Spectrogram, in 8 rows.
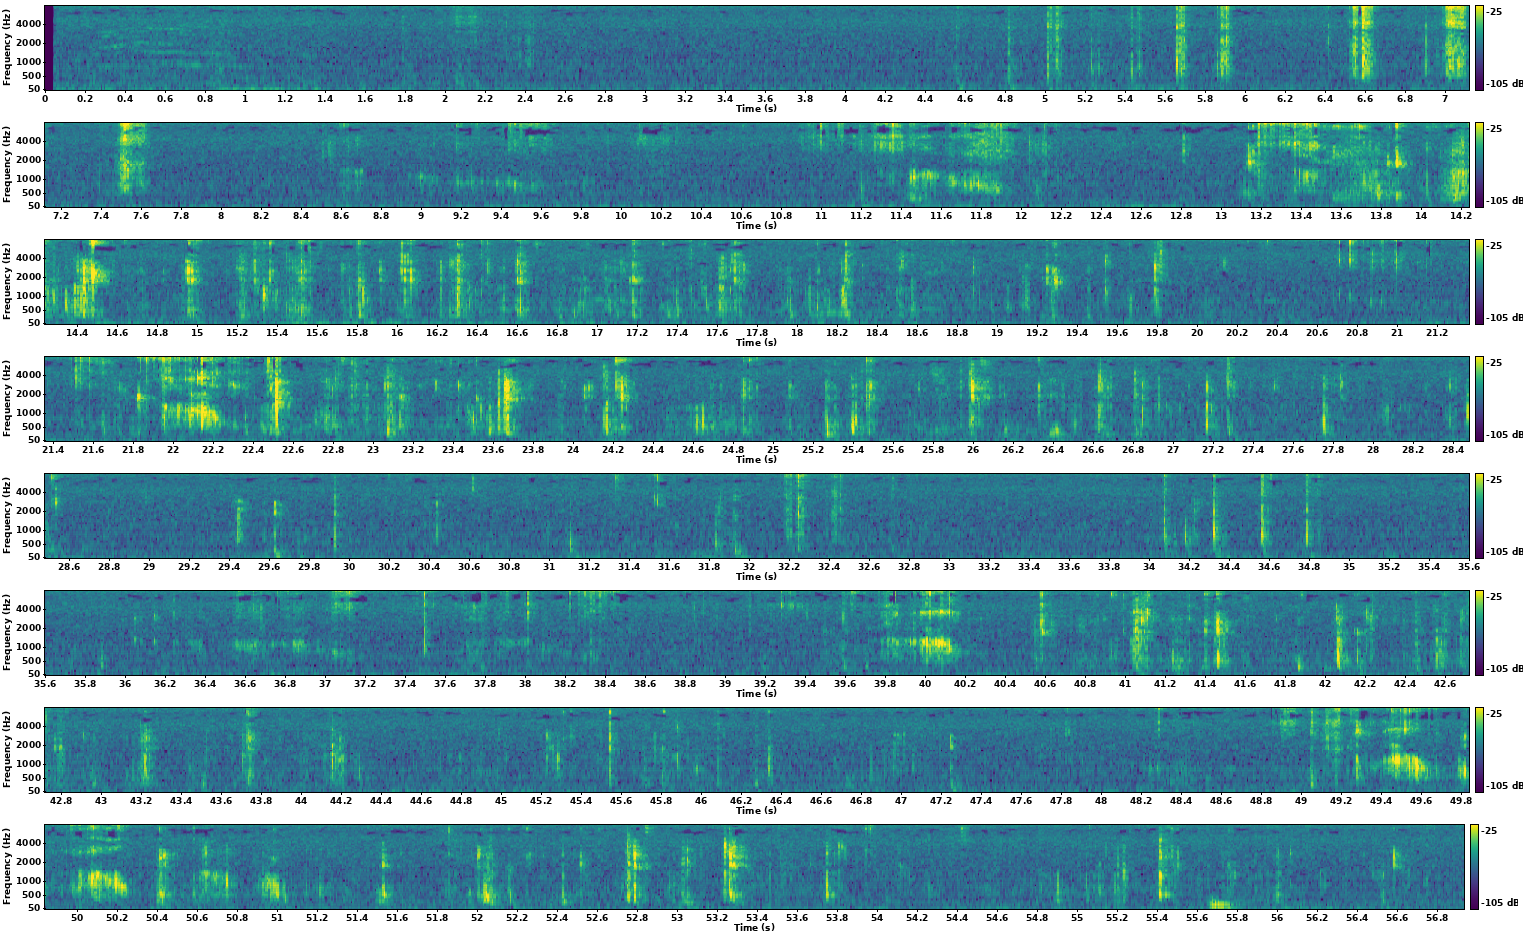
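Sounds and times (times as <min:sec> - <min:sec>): chewing marshmallows: 0:08.5 - 0:32.6, 0:35.9 - 0:56.9.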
